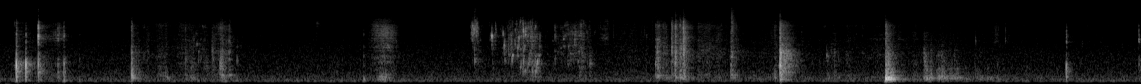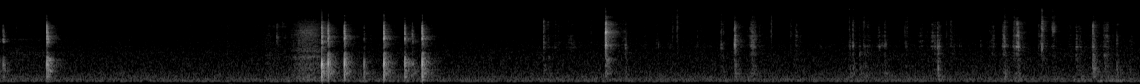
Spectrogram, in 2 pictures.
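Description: Coolant poured through a plastic funnel into a car radiator's filler neck, trickling and dripping in short spells. Scattered clicks and knocks of the funnel being handled come throughout, the sharpest one about nine seconds in and a quick run of them around a quarter of a minute in.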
